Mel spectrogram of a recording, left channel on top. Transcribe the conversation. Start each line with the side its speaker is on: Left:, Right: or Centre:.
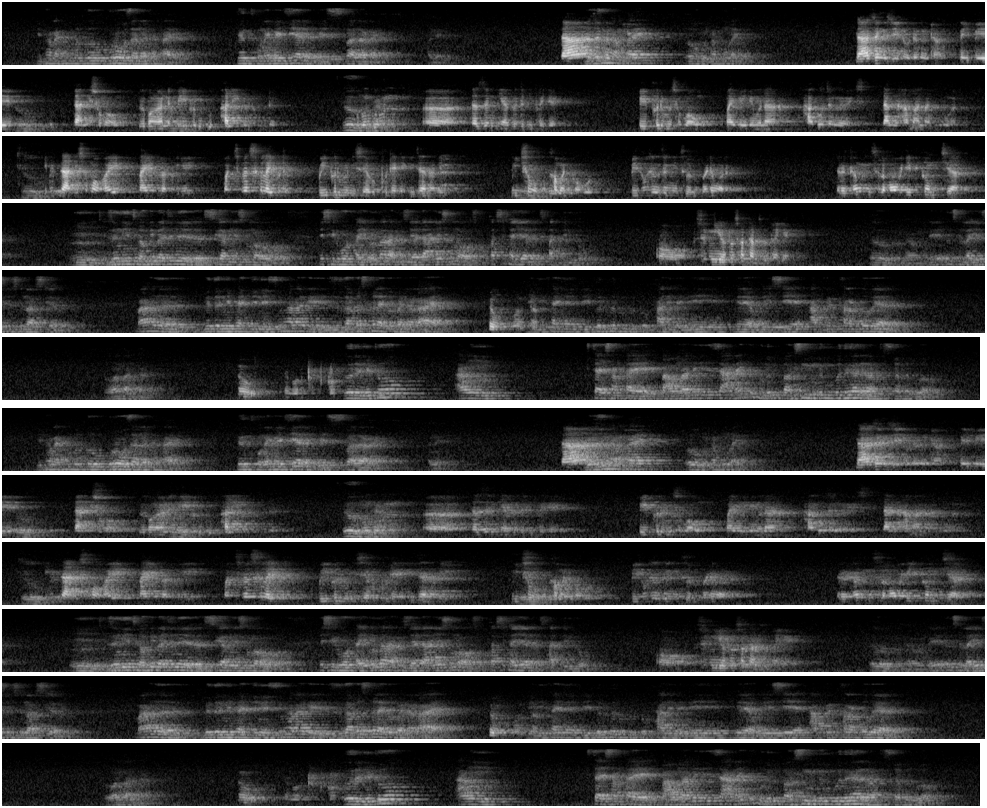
Centre: बिफां लाइफांफोरखौ ग्र' जानो थाखाय दोनथ'नाय बायदि आरो बे सुवा जानाय। माने
Left: दा
Centre: बेयाव
Left: जोङो
Centre: जोंहा
Left: नुयो
Centre: ओमफ्राय औ नोंथाङां बुंलाय।
Left: दा जों जि नुदों नोंथां नैबे
Centre: औ
Left: दानि समाव गोबाङानो
Centre: औ
Left: बेफोरबो फालि नुनो मोनदों
Centre: औ
Left: गुबुन
Centre: नोंथां
Left: गुबुन ओ दा जोंनिया गोदोनिफ्रायनो बे फोरबो समाव माइ गायनो मोना हाखौ जोंङो दांनो हामा होननानै बुङो।
Centre: औ
Left: खिन्थु दानि समावहाय नायोब्ला नुयै मानसिफ्रा सोलायबोदों बै फोरबोनि सायाव फोथायनाय गैयै जानानै। बै समावबो
Centre: औ
Left: खामानि मावो बेखौ जों जोंनि ओनसोलाव नुबाय दं आरो। नोंथांमोननि ओनसोलाव माबायदि बेखौ आं मिथिया।
Centre: उम जोंनि ओनसोलाव बेबायदिनो सिगांनि समाव बेसे गोबाव थायोमोन बारा मिथिया दानि समाव सप्तासे थायो आरो सातदिनखौ।
Left: अ जोंनियावथ'
Centre: औ
Left: सानथामसोल थायो।
Centre: औ नोंथां बे ओनसोल लायै ओनसोल सोनारसिगोन। मा होनो गोदोनिफ्राय दिनैसिमहालागै जुगाबो सोलायबोबाय नालाय।
Left: औ नंगौ नोंथां
Centre: बेनि खायनो बेफोर फोरबोफोरखौ फालिनायनि बेलायावबो एसे आपग्रेड खालामबोबाय आरो। नङा होनबा नोंथां?
Left: औ नंगौ नोंथां नंगौ
Centre: ओरैनोथ' आं फिथाइ सामथाइ बावउनानै जानायफोरखौनो बांसिन नुनो मोनबोदों आरो आमथिसुवा फोरबोआव।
